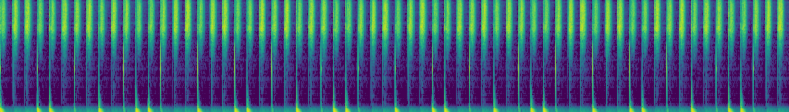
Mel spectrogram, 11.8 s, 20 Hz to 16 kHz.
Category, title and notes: Instrument samples > Percussion
81 Welson Loop 01
Loops and one-shots made using Welson Super-Matic Drum Machine
Rare, 81bpm, Vintage, Synth, Drums, Electro, Electronic, Retro, DrumMachine, Hi-Hats, Loop, DrumLoop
